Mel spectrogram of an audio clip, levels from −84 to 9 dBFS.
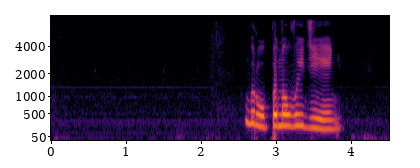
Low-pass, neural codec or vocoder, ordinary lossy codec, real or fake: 7.2 kHz; none; none; real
